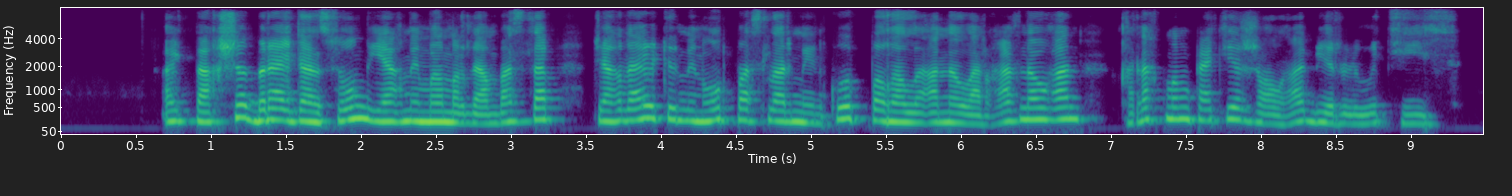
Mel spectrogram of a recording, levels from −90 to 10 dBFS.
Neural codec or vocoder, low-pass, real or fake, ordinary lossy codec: codec, 16 kHz, 4 kbps, X-Codec, HuBERT features, trained on balanced general audio; none; fake; none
